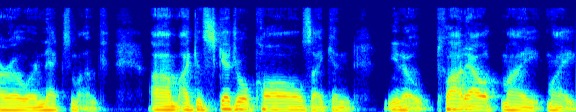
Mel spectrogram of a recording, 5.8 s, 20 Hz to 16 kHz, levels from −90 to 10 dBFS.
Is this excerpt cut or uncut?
uncut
